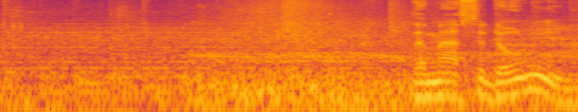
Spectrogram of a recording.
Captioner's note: deep rumble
